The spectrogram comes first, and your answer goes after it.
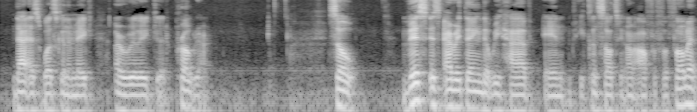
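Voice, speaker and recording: A man speaks in a very deep, low voice with fairly even intonation. He leaves long, frequent pauses. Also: moderate pace. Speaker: business coach. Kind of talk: tutorial. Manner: casual.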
